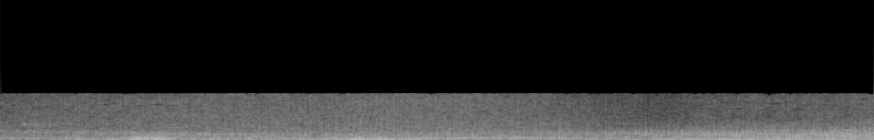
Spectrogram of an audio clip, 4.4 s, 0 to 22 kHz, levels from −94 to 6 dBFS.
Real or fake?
fake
